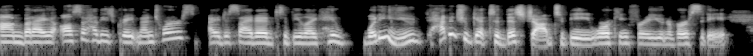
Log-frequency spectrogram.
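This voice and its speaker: Using a normal speaking voice with an American accent, a woman talks at a fairly quick pace with lively intonation and hardly any pauses. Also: medium pitch for a woman. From US Northeast, Connecticut. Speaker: college transition advisor. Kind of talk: interview.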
